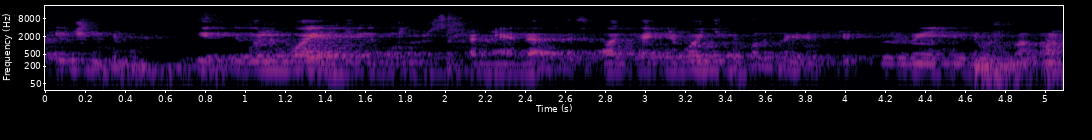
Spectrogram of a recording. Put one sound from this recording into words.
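A middle-aged man lectures steadily in an echoing room, heard through a microphone.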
